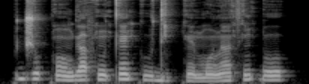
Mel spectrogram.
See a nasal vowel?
yes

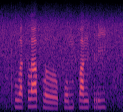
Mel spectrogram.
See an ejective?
no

